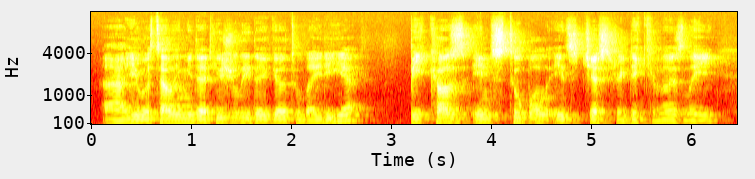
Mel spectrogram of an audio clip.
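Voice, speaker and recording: A man with a Portuguese accent speaks at a moderate pace and medium pitch, with ordinary pitch variation. Noticeable background noise and audible room echo are present. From Portugal. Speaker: YouTuber, expat life vlogger. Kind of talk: tutorial. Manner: casual with frequent hesitations.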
